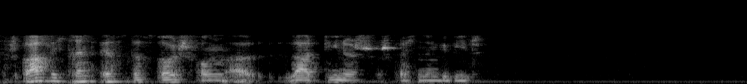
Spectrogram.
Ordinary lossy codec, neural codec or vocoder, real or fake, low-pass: AAC, 16 kbps; none; real; 7.2 kHz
